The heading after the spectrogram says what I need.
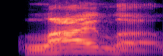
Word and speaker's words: Lila: Did I pronounce Layla right, or It's Lila. Lila.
